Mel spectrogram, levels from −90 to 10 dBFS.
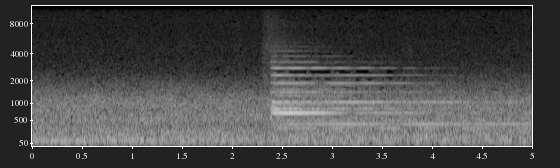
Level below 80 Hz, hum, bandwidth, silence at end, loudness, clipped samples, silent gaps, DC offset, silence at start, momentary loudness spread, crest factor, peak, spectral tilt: -42 dBFS; none; 11 kHz; 0 s; -25 LUFS; under 0.1%; none; under 0.1%; 0 s; 13 LU; 18 dB; -8 dBFS; -7 dB/octave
